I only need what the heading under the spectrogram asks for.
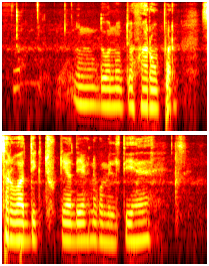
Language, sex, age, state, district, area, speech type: Hindi, male, 18-30, Rajasthan, Nagaur, rural, spontaneous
